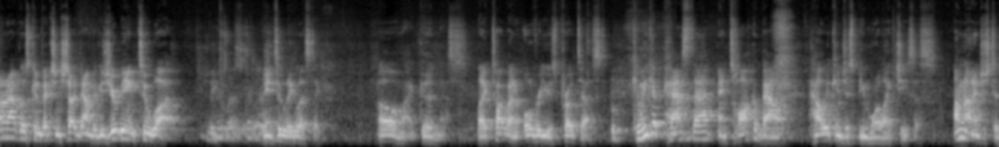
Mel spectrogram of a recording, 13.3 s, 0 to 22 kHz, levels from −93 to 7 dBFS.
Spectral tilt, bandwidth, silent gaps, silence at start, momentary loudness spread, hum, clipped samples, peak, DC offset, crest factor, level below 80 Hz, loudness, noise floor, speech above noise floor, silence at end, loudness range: -4 dB/octave; over 20 kHz; none; 0 s; 13 LU; none; under 0.1%; -2 dBFS; under 0.1%; 18 dB; -74 dBFS; -20 LUFS; -50 dBFS; 31 dB; 0 s; 4 LU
